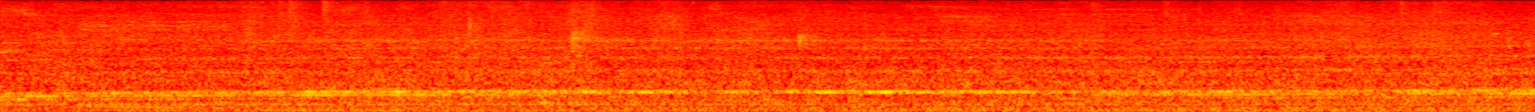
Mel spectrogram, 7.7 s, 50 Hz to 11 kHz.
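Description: Kawasaki C751B metro train running, heard from inside the carriage: a steady rumble of wheels on the track under a motor whine that rises slowly in pitch as the train gathers speed.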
